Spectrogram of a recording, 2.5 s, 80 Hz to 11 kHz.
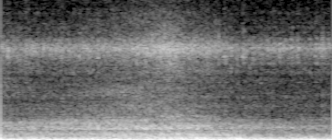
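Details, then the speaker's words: Jeep Cherokee XJ after rebuilding the neutral safety switch for codes P0700, P0705 and P0758, codes erased, just started after an earlier no-start: low, smooth, even engine run with no knocks, misses or whine; healthy idle. "let's see it started let's let it run for a second cuz I didn't want to start for a"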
